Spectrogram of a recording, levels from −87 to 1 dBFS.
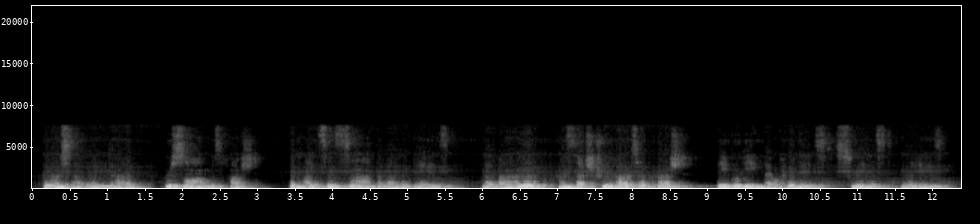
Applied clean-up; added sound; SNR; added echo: neural separator model SepFormer DNS4.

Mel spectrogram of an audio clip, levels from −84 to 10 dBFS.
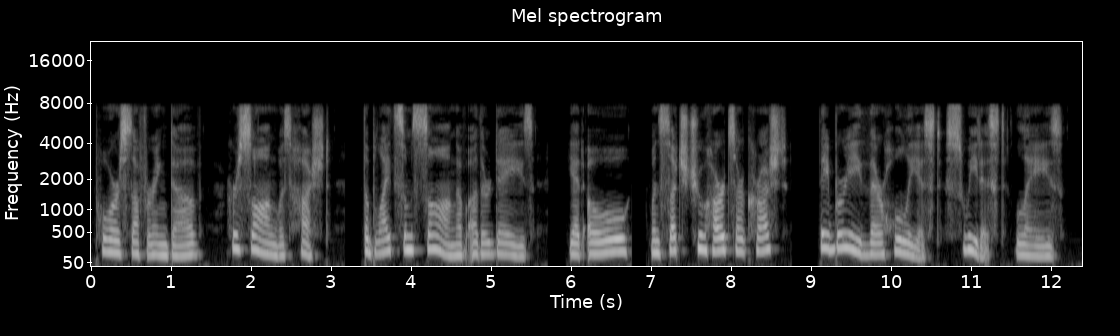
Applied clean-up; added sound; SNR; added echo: none; none; none; none.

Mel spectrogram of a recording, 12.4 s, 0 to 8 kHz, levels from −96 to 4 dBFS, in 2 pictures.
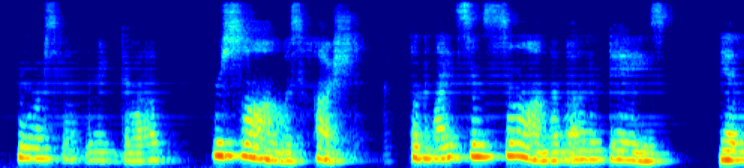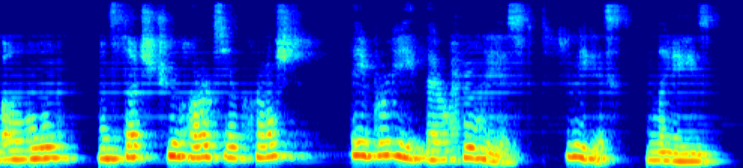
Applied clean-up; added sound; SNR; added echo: neural mask model DeepFilterNet 3.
